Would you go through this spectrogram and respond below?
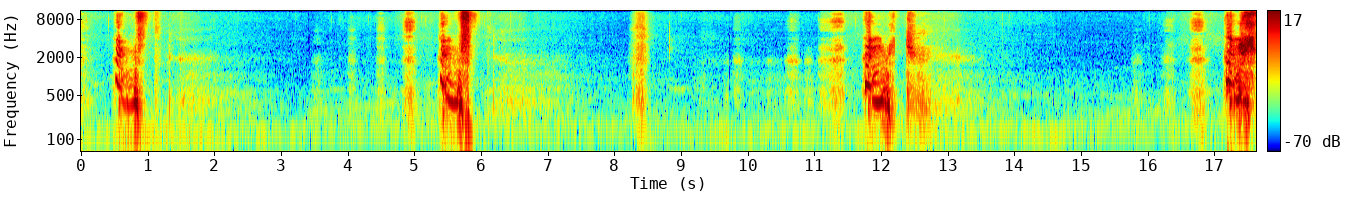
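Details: Hay fever sneeze attack after smelling a flower, with build-ups: a run of about four loud, explosive sneezes, some with a short indrawn build-up breath, and quiet between them.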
